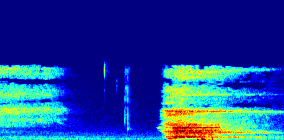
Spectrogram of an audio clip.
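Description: A person takes a deep breath: after near silence with a couple of faint clicks, a loud breathy rush swells up suddenly and then slowly tapers off.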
